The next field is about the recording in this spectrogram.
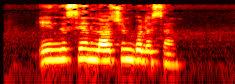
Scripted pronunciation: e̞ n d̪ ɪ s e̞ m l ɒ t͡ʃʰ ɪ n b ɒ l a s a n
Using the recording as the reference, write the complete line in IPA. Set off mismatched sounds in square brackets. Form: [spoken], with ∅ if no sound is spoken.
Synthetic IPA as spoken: e̞ n d̪ ɪ s e̞ [n] l ɒ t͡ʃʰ ɪ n b [o] l a s a n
